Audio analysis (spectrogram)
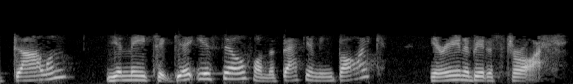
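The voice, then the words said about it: Broad Ocker Australian accent. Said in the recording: “the sound of the Ocker Aussie accent”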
